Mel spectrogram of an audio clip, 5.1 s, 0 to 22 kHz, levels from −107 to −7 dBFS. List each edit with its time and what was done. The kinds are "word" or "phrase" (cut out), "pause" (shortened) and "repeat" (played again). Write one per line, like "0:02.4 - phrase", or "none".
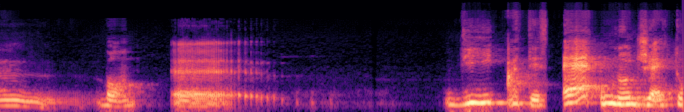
0:04.1 - word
